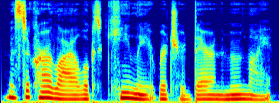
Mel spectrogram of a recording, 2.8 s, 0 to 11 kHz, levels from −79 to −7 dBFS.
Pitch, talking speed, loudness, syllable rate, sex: 150 Hz, 215 wpm, -16 LUFS, 6.5 syllables/s, female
